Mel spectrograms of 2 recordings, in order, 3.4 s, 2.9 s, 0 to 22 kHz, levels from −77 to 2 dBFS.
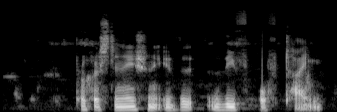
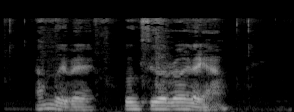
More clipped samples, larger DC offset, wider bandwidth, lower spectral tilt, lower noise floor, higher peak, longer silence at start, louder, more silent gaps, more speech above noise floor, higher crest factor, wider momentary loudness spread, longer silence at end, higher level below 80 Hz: neither; neither; about the same, 11 kHz vs 11.5 kHz; first, -7 dB/octave vs -4.5 dB/octave; about the same, -50 dBFS vs -50 dBFS; first, 0 dBFS vs -10 dBFS; first, 0.75 s vs 0.05 s; first, -18 LUFS vs -28 LUFS; neither; first, 33 dB vs 21 dB; about the same, 18 dB vs 20 dB; second, 7 LU vs 18 LU; second, 0.15 s vs 0.4 s; about the same, -56 dBFS vs -58 dBFS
